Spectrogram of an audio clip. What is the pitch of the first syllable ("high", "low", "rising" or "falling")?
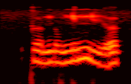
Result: low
